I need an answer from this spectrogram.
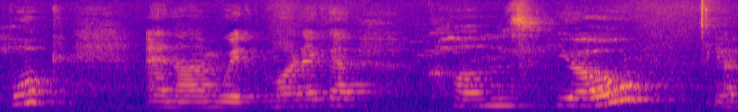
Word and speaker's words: Colmsjo: author of The Amazing Army, Gets Kids Healthy book, and I'm with Monica Colmsjo. Yes. I pronounced it correctly?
